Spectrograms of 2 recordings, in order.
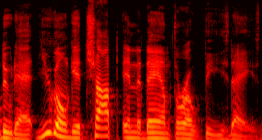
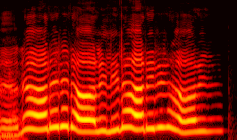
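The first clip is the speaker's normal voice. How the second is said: rapid high squealing no's; high loud no's; 14 semitones higher, 9 dB louder than usual. Real, not acted. Laughing rebuttal of yodel.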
